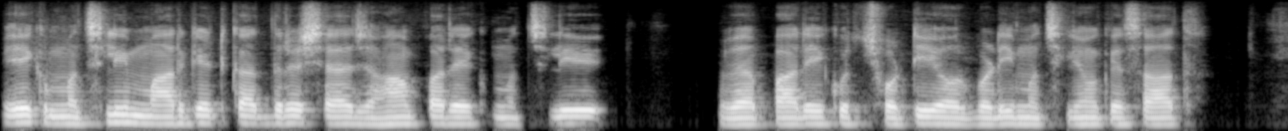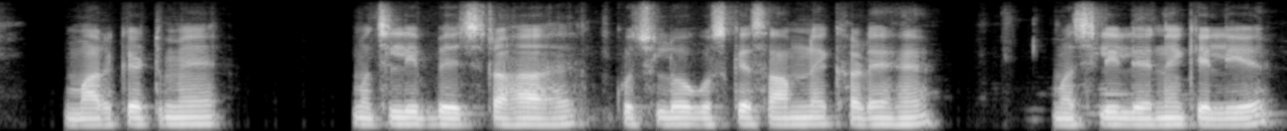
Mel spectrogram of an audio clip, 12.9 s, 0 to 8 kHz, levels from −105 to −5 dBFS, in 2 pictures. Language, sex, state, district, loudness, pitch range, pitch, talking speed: Hindi, male, Bihar, Samastipur, -18 LUFS, 105-115 Hz, 110 Hz, 165 wpm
